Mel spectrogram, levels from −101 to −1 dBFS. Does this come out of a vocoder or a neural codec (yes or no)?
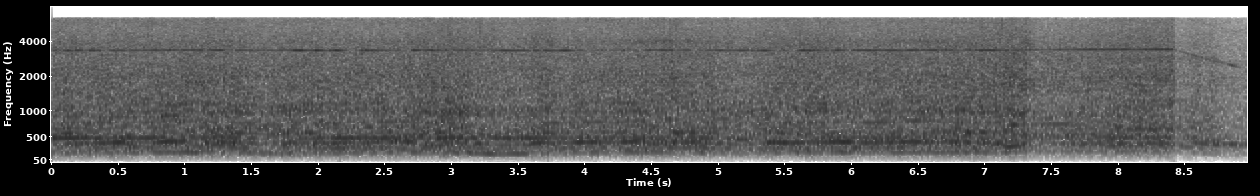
no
